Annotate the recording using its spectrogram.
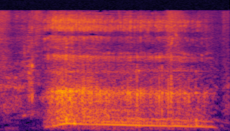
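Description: A child's voice making a long, rough growling noise, starting about half a second in and sagging slightly in pitch as it is held.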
